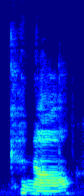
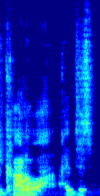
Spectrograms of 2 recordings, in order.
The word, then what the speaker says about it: Kanawha: Canal. They say canal, but I think it's supposed to be Kanawha.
